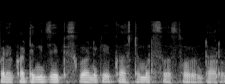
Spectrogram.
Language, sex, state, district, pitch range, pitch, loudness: Telugu, male, Andhra Pradesh, Srikakulam, 105-110 Hz, 110 Hz, -17 LUFS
